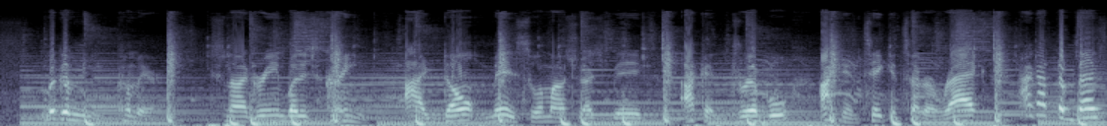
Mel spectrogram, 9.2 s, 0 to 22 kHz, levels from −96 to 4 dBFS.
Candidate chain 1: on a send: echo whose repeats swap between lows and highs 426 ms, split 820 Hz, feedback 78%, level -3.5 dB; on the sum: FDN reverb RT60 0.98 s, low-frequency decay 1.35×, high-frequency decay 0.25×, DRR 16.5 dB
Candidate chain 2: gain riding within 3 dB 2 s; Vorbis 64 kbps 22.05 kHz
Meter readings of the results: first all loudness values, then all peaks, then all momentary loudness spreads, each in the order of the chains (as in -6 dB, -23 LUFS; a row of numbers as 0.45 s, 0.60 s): -19.0 LUFS, -20.5 LUFS; -2.5 dBFS, -5.0 dBFS; 6 LU, 9 LU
